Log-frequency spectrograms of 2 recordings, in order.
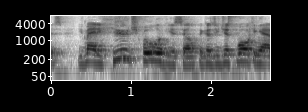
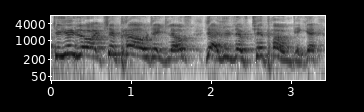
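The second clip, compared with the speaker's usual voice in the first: put-on high, cocky British accent; mocking British accent, pitched up; British backpacker; 10 semitones higher than usual. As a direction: chat her up like a smug British backpacker. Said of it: "British backpacker dickhead being like".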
